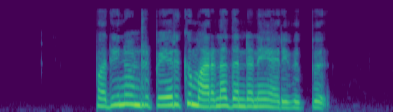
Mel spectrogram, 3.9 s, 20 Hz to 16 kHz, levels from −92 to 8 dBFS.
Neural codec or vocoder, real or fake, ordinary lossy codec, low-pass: codec, 44.1 kHz, 7.8 kbps, DAC; fake; MP3, 48 kbps; 14.4 kHz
